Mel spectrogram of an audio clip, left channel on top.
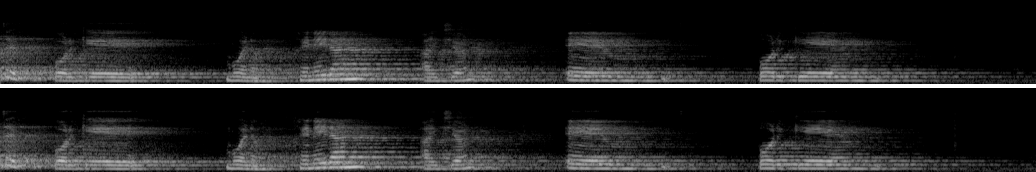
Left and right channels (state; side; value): normal; both; correlation 0.61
